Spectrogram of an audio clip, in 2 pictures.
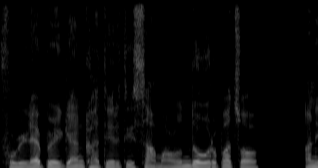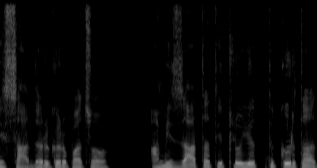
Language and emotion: Goan Konkani, sad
